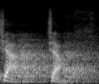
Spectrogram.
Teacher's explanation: चा बोलते समय आपकी जिह्वा ऊपर तालू से टच करेगी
